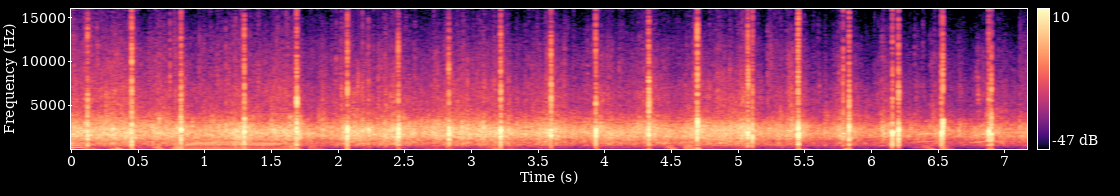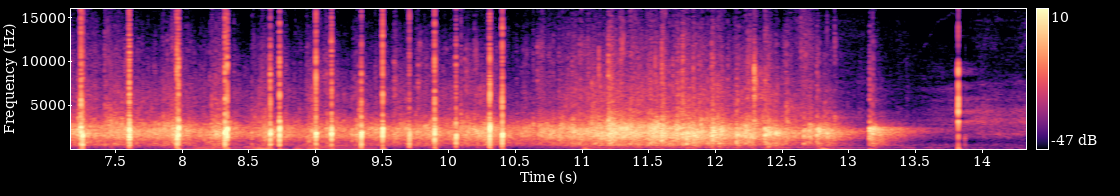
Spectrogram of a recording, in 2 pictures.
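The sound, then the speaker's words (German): An audience applauds the speaker's wife with a steady, full wash of clapping and sharp individual claps on top, some voices audible underneath, before the applause fades out toward the end. “Lasst uns meine Frau noch einmal einen Applaus geben.”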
